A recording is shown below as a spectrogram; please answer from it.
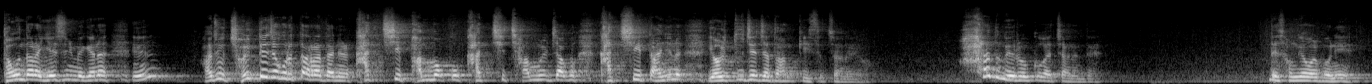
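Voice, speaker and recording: A man preaching a sermon as a pastor in church, telling the story with animated delivery and dramatic pauses. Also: high-pitched.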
